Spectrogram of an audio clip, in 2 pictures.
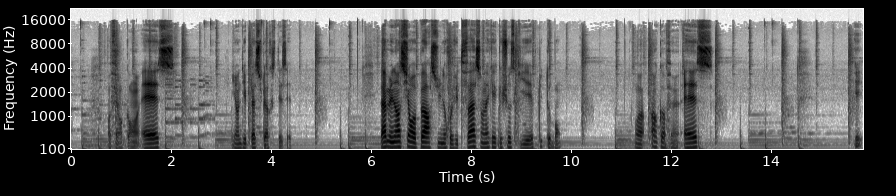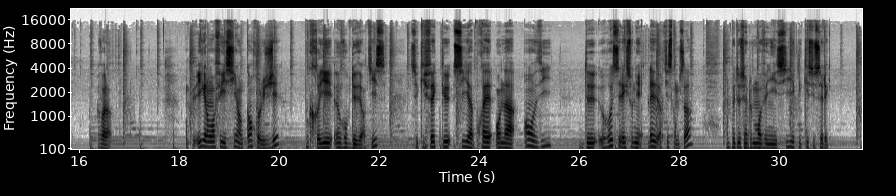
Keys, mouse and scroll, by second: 0.7 s, 3.7-6.2 drag, 6.2 KP_1, 6.8 Tab, 7.6 scroll down 4, 8.4-9.4 middle drag, 9.4 scroll up 1, 9.9-10.4 middle drag, 10.4 Tab, 11.0 s, 15.3 scroll down 2, 16.0-19.0 middle drag, 19.8 ctrl+g, 23.2-23.8 scroll down 5, 23.8 click, 25.1 scroll up 2, 26.6 a, 27.6 middle click, 28.4 scroll up 1, 29.4-30.6 scroll down 3, 30.6-31.6 drag.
